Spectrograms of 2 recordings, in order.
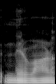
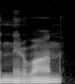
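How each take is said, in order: First: निर्वाण ending in retroflex ण; correct retroflex nasal. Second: निर्वाण ending in a dental "n"; uncorrected nasal. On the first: Teacher correcting, निर्वाण with retroflex final ण. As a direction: curl the tongue on the last sound of निर्वाण. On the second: Teacher showing the error, निर्वाण with plain final "n". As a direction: end निर्वाण on plain न, not retroflex ण. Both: Shown as a demonstration. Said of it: "यहाँ पे निर्वाण हो जाएगा".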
